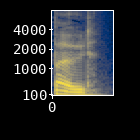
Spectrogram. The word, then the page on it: bode: British English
